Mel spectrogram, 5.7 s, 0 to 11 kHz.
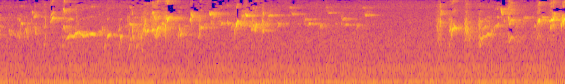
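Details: European goldfinch recorded on 20 August 2020, giving scattered bursts of bright twittering notes and a short rising whistle, with pauses between phrases over a constant low rumble.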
